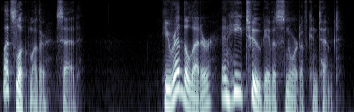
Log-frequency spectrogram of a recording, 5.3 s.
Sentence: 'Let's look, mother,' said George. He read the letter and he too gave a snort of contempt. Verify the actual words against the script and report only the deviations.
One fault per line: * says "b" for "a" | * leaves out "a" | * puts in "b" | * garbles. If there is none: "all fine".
* leaves out "George"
